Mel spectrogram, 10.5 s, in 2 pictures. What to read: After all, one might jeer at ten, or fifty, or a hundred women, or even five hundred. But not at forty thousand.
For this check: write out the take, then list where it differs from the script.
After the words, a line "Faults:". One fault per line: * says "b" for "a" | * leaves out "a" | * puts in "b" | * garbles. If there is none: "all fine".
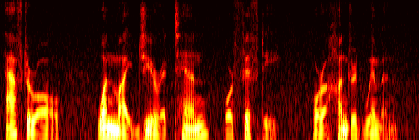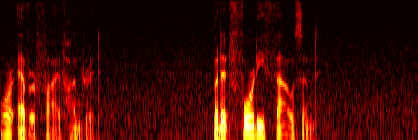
After all, one might jeer at ten, or fifty, or a hundred women, or ever five hundred. But at forty thousand.
Faults:
* says "ever" for "even"
* leaves out "not"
